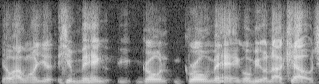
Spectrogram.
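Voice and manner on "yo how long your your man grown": plain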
